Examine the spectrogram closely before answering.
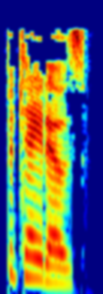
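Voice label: "potatoes", British English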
